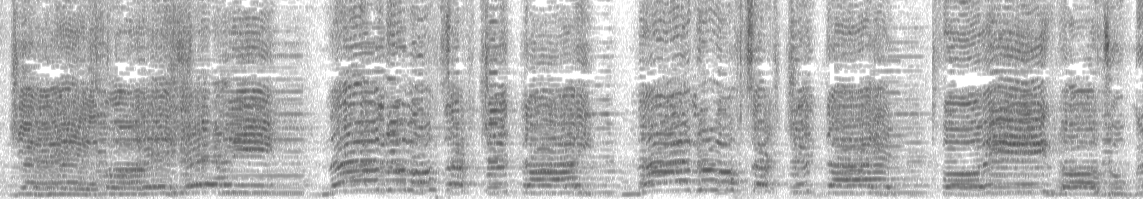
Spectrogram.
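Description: A group of children, boys and girls, singing a song together into stage microphones, in short sung phrases with brief breaks between them.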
